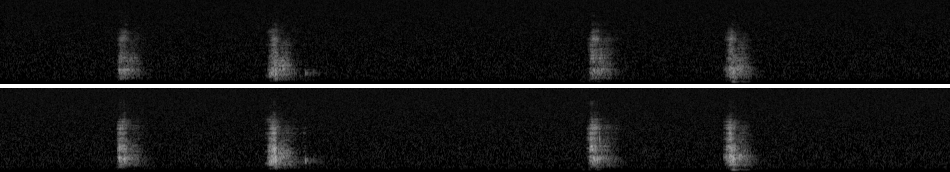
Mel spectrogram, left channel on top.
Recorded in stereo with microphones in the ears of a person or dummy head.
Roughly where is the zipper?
Right.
